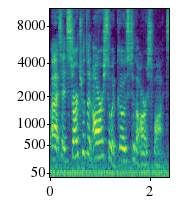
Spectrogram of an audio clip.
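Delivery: normal talking voice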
